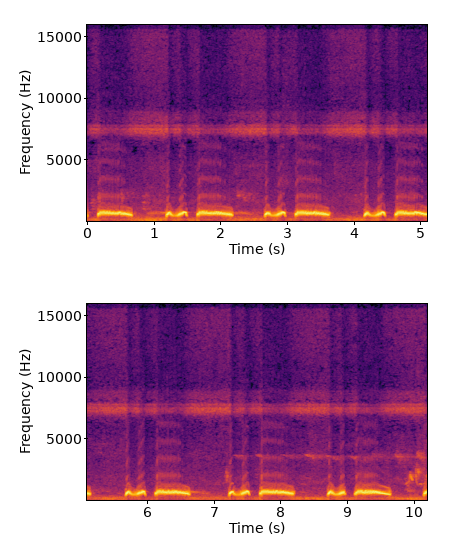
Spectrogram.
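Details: Tekukur, or spotted dove, cooing as a lure to draw other doves: repeated phrases of a short two-part note then a drawn-out level coo, about seven phrases in steady rhythm, clear and close.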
